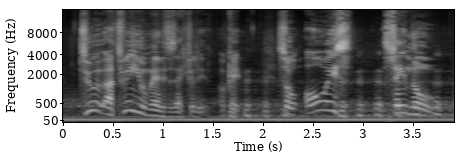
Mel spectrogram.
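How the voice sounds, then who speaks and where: Amid noticeable background noise and audible room echo, a man talks with a Brazilian accent. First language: Portuguese. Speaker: video game streamer. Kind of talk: live gameplay commentary. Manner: fast.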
